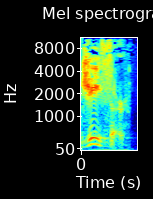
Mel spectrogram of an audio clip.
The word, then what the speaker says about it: Jether: The letter J used to be pronounced as the letter Y. So it would be Jether, which is a lot closer to Ithra.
